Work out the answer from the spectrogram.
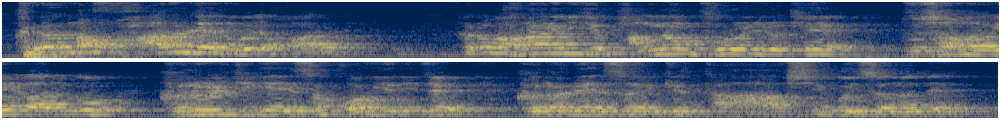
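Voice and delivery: ordinary talk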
